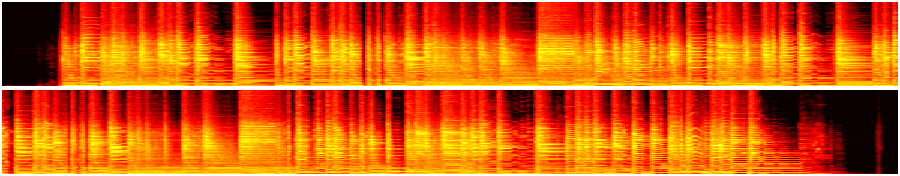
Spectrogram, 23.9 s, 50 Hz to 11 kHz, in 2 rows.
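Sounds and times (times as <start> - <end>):
Stratocaster electric guitar: 0.8 - 23.1.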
